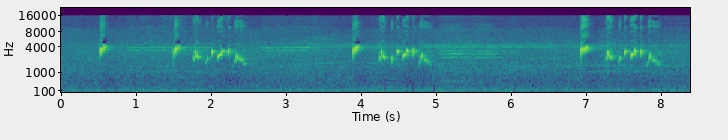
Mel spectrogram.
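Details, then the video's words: Caged Sông Kon red-whiskered bulbul in voice training repeats a lively phrase three times, about every three seconds: a crisp rising whistle, then a rapid jumble of liquid, downslurred notes, with a faint steady hum in the background. "Luyện giọng chào mào Sông Kon"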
